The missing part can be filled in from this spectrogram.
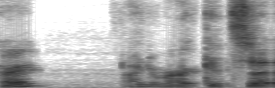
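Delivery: raspy stage whisper. Player in a game signals a partner before a combat move, raspy stage whisper. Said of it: "the way that raspy voice is stealthy".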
